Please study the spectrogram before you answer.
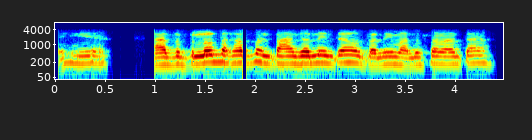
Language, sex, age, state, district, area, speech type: Sindhi, female, 45-60, Gujarat, Junagadh, rural, conversation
